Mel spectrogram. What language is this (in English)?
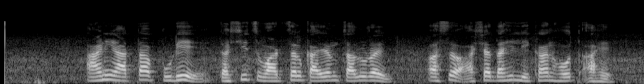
Marathi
